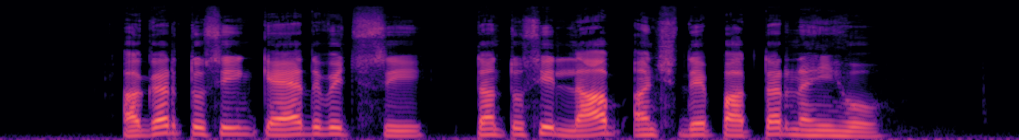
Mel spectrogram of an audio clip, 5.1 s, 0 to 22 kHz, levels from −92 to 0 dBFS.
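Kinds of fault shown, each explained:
No audible faults in the speech: level, timing and continuity hold steady throughout.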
